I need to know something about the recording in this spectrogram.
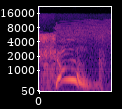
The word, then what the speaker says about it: show: Well, look at the word show. Show. Show. That's funny. The O and W in the word show team up for a long O sound.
